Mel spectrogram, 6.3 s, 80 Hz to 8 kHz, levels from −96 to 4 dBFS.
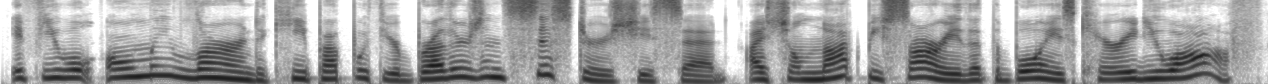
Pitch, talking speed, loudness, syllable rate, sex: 215 Hz, 245 wpm, -17 LUFS, 5.0 syllables/s, female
